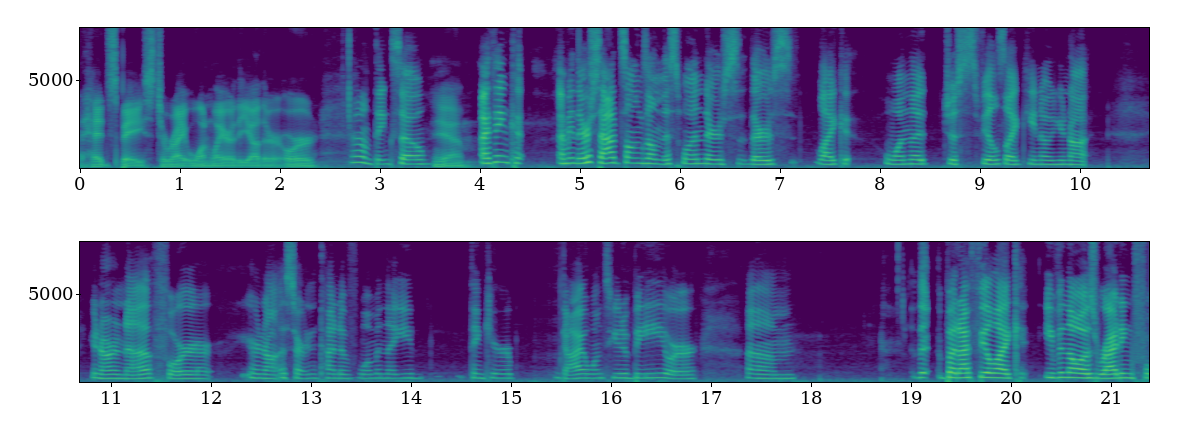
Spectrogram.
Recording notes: in her car backstage after her set at the wonderful Orange Blossom Revue Festival in Lake Wales, FL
